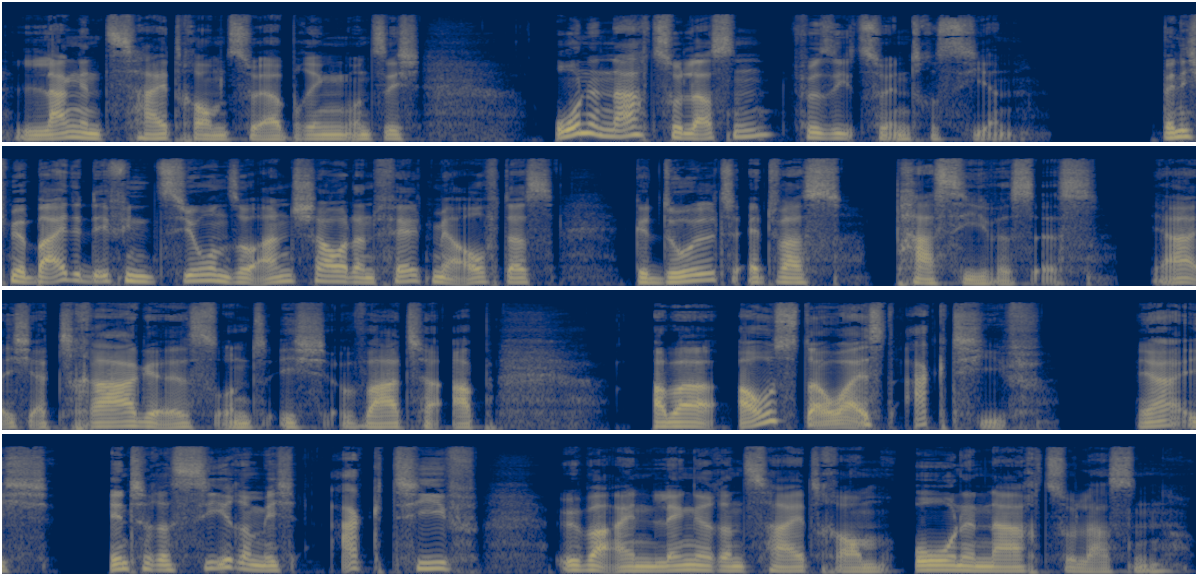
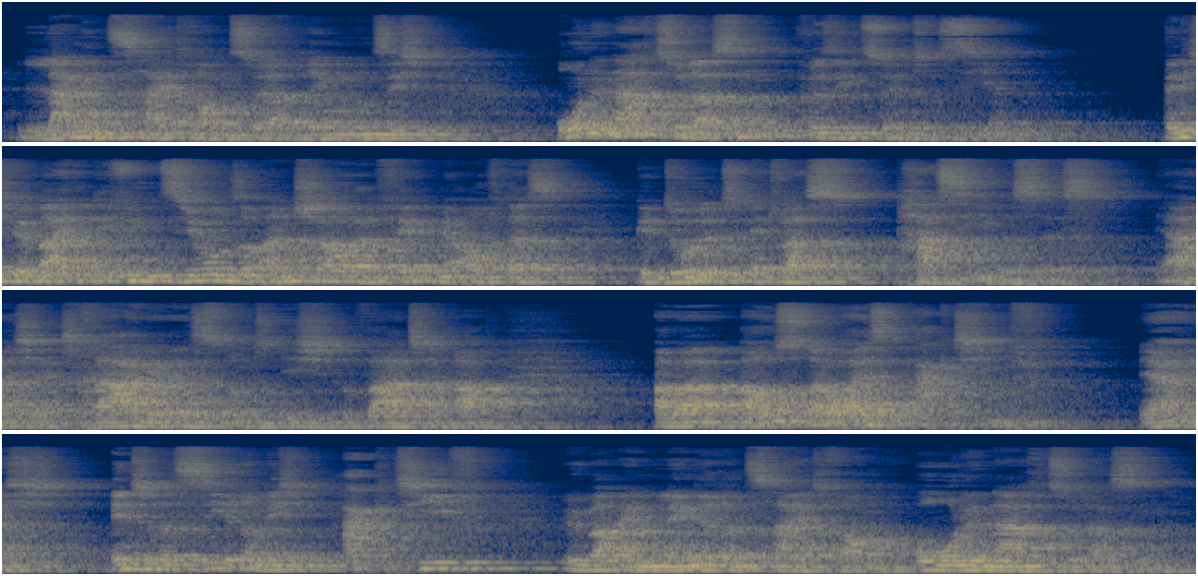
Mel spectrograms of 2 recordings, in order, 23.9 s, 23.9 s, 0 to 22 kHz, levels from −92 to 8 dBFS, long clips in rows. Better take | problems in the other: first | off-mic speech; far // room echo; strong; dies away in 1.2 s

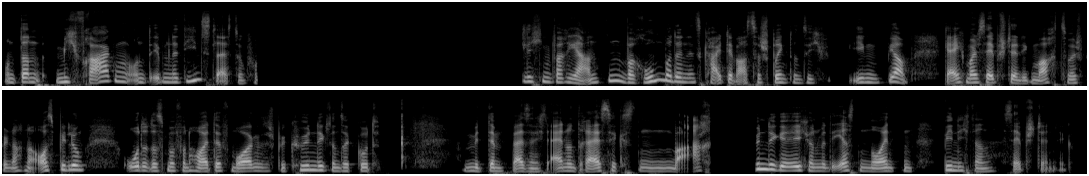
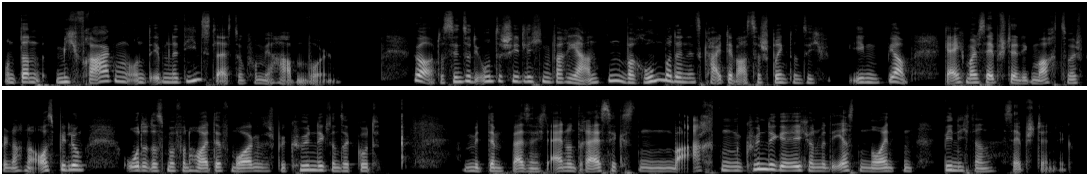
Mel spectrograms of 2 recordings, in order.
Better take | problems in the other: second | audio cutting out; at 2.5 s for 2.5 s and at 18 s

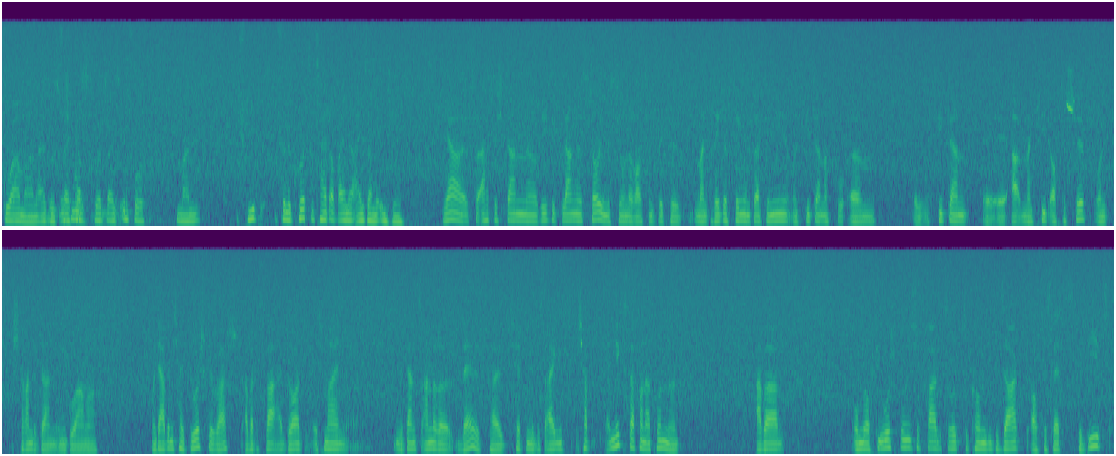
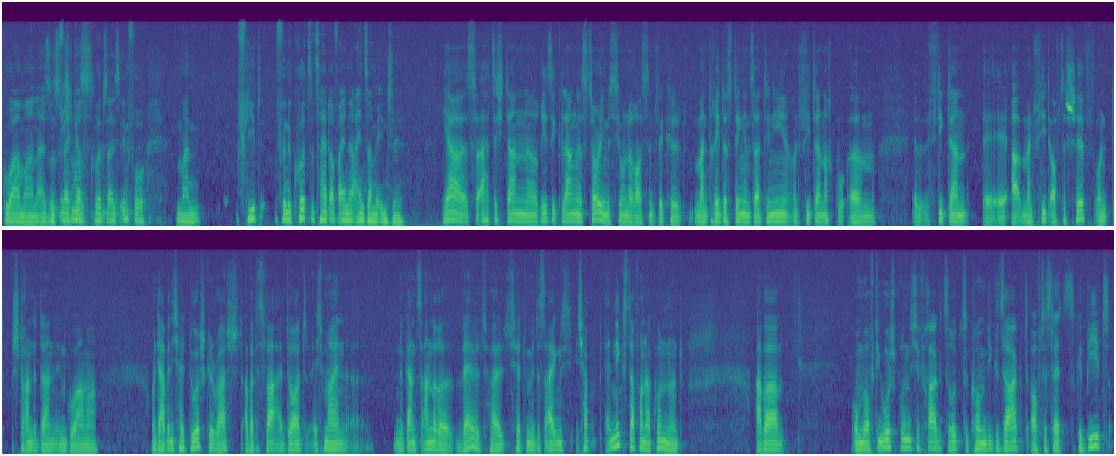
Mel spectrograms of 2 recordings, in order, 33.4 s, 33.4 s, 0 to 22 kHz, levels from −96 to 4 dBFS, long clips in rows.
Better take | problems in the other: second | hiss; loud; throughout; 2 dB below the speech; faint in the second

